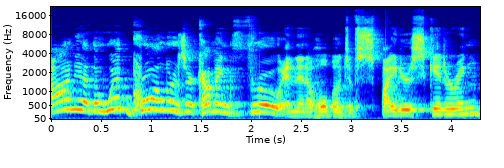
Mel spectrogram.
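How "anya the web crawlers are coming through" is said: put-on very high, urgent shout from the background. Voicing a background caller during a call: background character yelling. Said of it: "someone yelling, like".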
